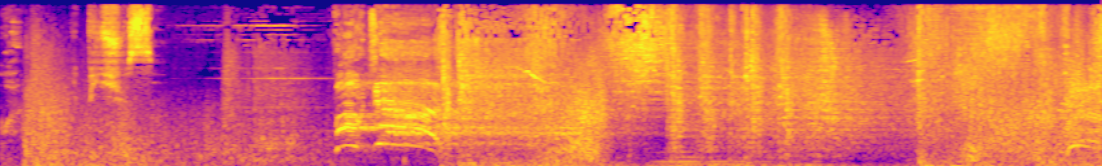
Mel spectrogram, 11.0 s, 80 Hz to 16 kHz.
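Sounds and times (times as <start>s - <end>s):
sharp crack: 4.3s - 11.0s.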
